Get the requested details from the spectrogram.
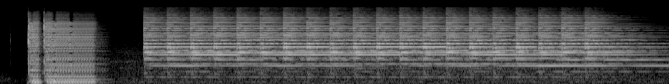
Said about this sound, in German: Das Geräusch kommt mir aber bekannt vor. Ich glaube, ich habe hier die Glocke äh, von der New York Stock Exchange gehört.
